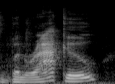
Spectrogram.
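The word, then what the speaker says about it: 文楽: in particular deals with I believe it's pronounced van Rock ooh which is sort of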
